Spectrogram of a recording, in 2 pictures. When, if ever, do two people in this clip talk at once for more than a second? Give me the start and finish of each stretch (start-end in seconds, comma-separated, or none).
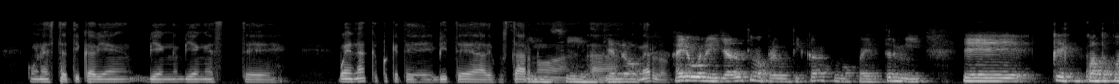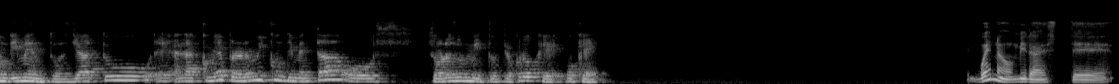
5.2-6.5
